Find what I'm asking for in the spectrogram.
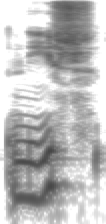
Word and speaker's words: niche: That's my niche. However, I think this website is pronounced niche just from what I've heard before, but whatever. It is spelled N-I-C-H-E.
